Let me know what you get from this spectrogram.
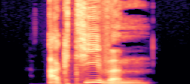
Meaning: strong dative masculine/neuter singular of aktiv
- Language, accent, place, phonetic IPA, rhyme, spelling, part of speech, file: German, Germany, Berlin, [akˈtiːvm̩], -iːvm̩, aktivem, adjective, De-aktivem.ogg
